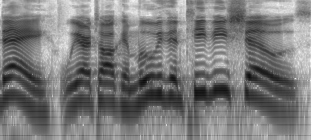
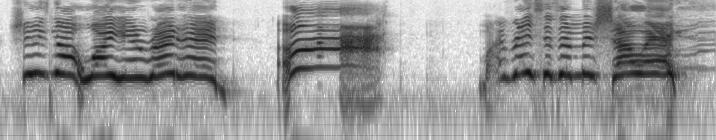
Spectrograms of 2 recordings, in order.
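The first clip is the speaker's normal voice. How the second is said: mock whiny complaining voice, very high and slow. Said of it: "a lot of people are".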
